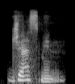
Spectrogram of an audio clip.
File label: "jasmine", Indian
